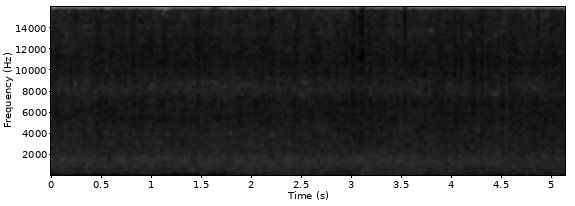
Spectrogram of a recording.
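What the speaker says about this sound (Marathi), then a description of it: "म्हणजे झरझर झरा आहे," A stream rushes past a riverbank in the hills of Malshej Ghat, a constant broadband wash of flowing water, close and even, with no voices.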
